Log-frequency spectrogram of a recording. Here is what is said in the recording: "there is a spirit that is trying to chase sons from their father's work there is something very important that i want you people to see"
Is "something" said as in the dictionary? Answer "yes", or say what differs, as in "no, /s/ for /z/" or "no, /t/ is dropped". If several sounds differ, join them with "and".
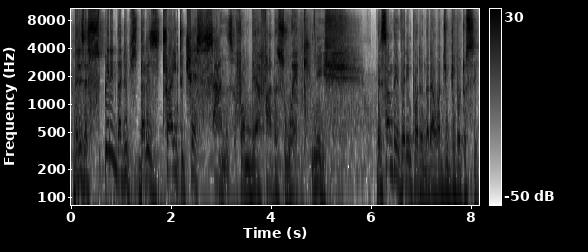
yes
